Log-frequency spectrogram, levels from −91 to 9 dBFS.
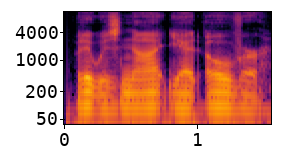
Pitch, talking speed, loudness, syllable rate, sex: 90 Hz, 230 wpm, -17 LUFS, 5.2 syllables/s, male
